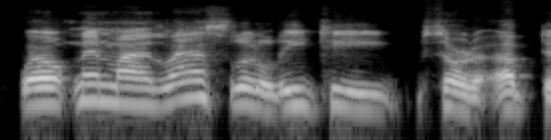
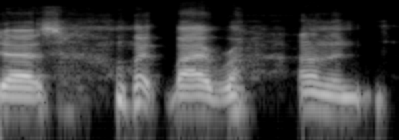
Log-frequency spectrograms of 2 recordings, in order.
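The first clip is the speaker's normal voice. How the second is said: usual speaking voice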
